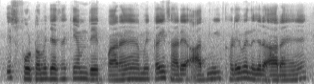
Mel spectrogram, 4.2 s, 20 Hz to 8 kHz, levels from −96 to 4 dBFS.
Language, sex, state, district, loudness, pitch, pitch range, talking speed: Hindi, male, Uttar Pradesh, Shamli, -16 LUFS, 150 Hz, 135-155 Hz, 285 wpm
